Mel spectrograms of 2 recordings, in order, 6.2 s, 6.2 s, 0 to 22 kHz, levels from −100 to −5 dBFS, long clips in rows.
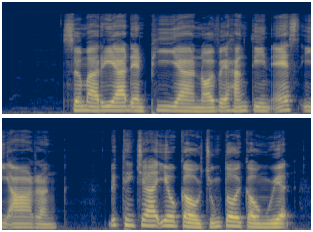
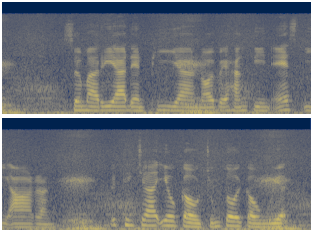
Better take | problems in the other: first | hiss; loud; throughout; 8 dB below the speech

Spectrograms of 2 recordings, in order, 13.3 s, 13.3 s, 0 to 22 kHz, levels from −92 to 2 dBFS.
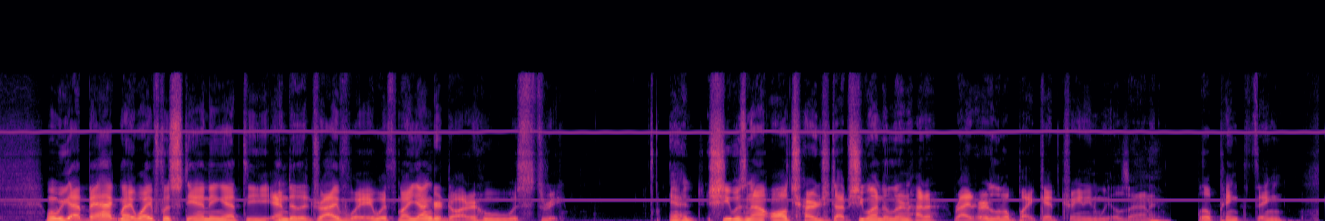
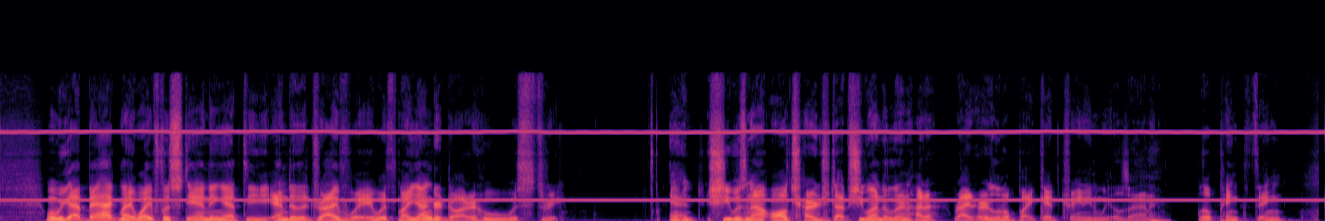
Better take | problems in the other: first | high-pitched whine; loud; throughout; 2 kHz, 8 dB below the speech; faint in the first

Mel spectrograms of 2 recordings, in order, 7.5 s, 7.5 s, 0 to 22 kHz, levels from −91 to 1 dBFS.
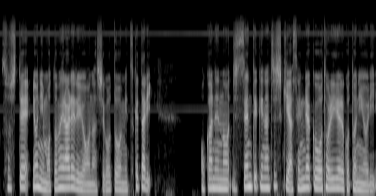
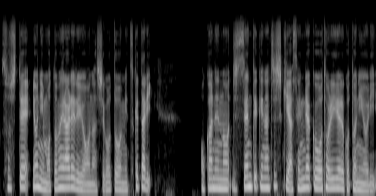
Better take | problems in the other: second | high-pitched whine; faint; throughout; 10.5 kHz, 35 dB below the speech

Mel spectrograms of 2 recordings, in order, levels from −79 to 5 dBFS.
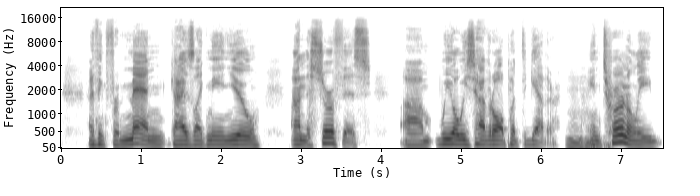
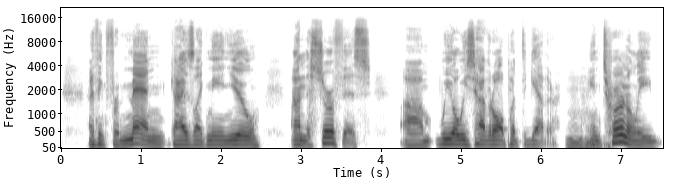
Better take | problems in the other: neither | none

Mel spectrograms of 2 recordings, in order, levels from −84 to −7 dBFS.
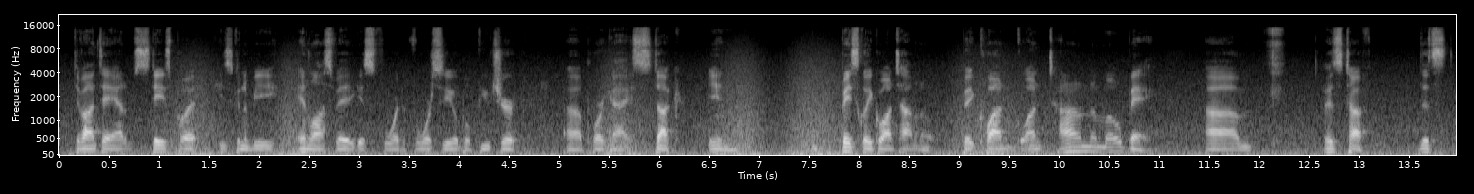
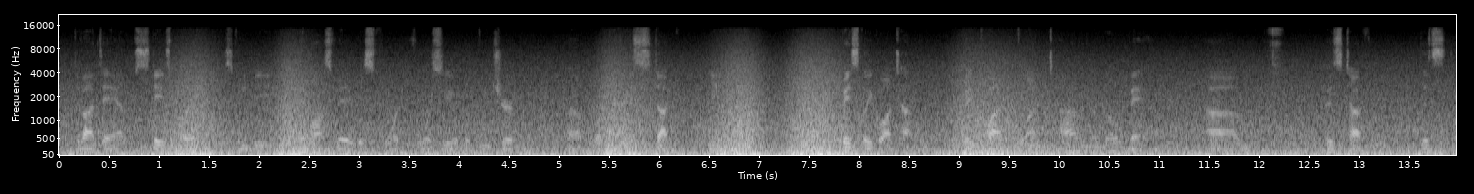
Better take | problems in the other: first | wind noise on the microphone; heavy; 2 dB above the speech; occasional gusts in the first

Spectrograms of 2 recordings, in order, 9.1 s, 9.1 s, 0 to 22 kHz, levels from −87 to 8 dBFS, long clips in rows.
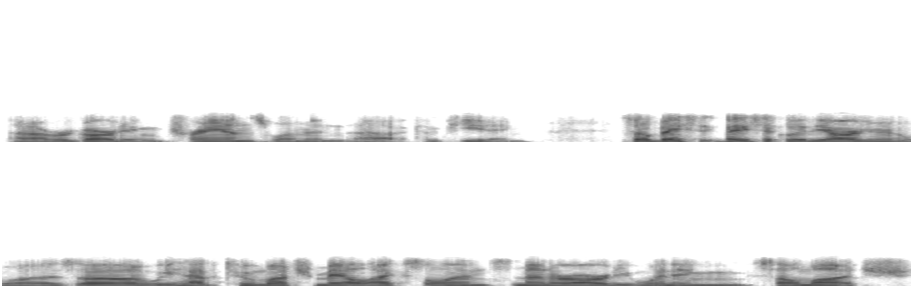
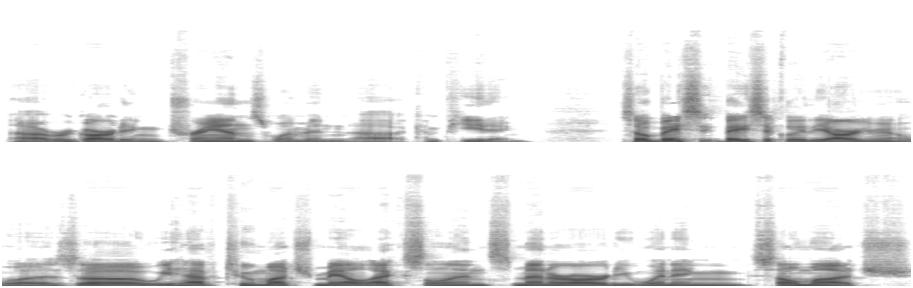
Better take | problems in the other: second | garbled, watery; badly; nothing above 4 kHz

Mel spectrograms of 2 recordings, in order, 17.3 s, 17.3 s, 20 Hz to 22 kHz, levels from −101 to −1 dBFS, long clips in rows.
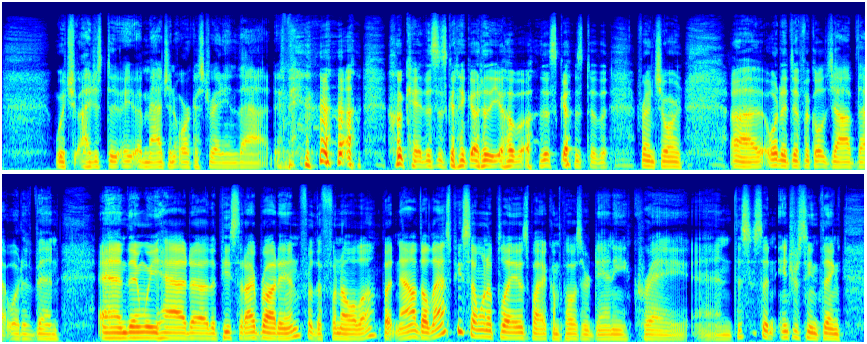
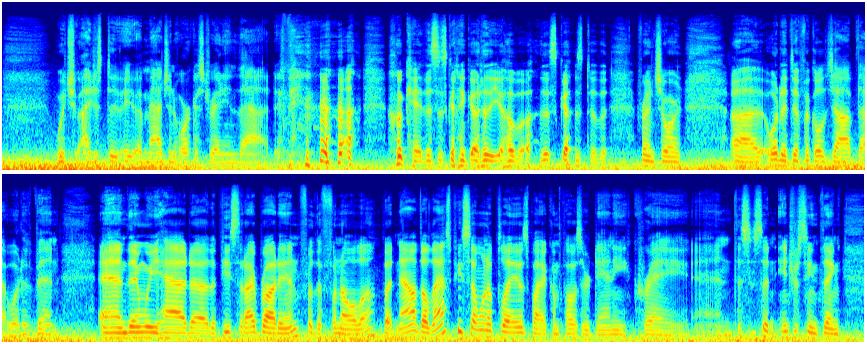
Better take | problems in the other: first | wind noise on the microphone; occasional gusts; 15 dB below the speech

